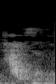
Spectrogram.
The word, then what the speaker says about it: Caesar: Caesar 是英文，其实它的原来的发音就是凯撒，就是那个凯撒，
